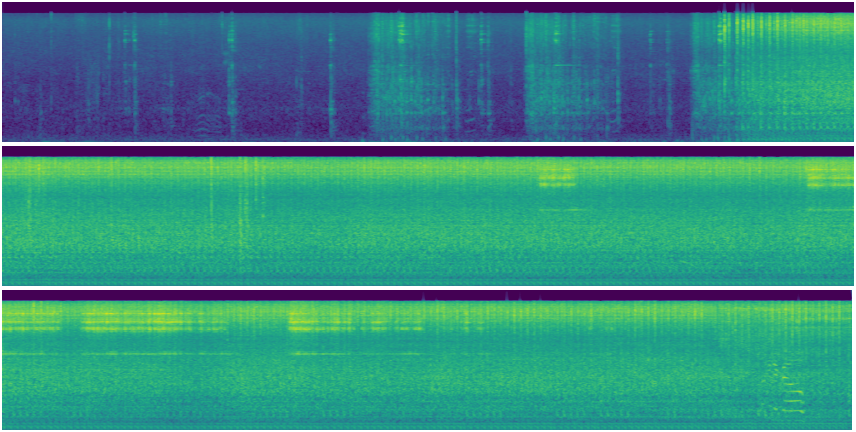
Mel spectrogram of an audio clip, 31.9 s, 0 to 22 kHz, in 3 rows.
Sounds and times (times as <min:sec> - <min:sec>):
Lawn mower: 0:04.6 - 0:05.8, 0:06.5 - 0:07.6, 0:08.6 - 0:31.9
Idling: 0:09.2 - 0:31.9.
